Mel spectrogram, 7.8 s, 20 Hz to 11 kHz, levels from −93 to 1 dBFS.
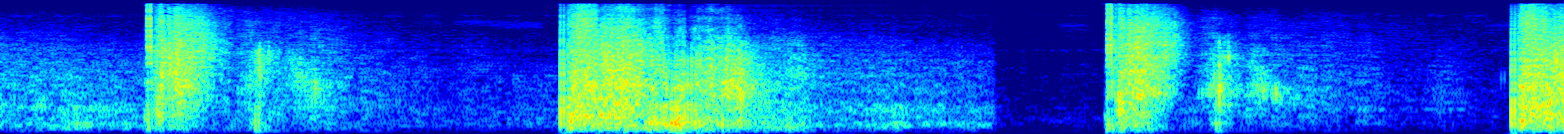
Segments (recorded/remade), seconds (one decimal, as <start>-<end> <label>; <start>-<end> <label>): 0.0-2.9 recorded; 2.9-5.3 remade; 5.3-7.8 recorded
